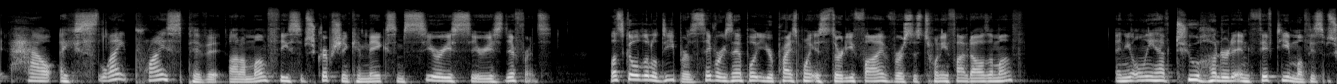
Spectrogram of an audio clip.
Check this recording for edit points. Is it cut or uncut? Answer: uncut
